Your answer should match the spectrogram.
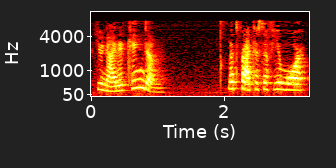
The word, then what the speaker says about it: United Kingdom: names of places if the place has two words we stress the second word for example South America we say South America United Kingdom we say say United Kingdom let's practice a few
